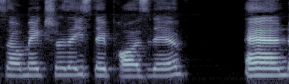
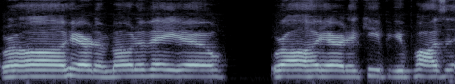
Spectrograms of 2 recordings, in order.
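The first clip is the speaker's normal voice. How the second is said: mock dry, flat, lifeless monotone; 4 semitones lower than usual. Mocking a leader's speech from a video: imitating Jimmy's dry delivery. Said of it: "Pretty dry, Jimmy. He's like".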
